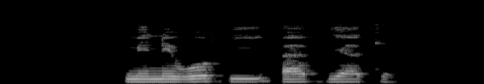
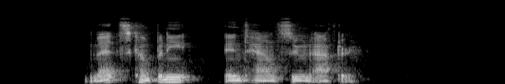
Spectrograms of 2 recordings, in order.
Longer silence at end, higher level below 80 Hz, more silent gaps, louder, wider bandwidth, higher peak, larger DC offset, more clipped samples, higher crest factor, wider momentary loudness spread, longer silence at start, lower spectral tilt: second, 0.95 s vs 1.5 s; second, -76 dBFS vs -60 dBFS; first, 2.71-2.81 s, 3.69-3.74 s vs none; second, -30 LUFS vs -19 LUFS; second, 6.8 kHz vs 9.2 kHz; second, -16 dBFS vs -2 dBFS; neither; neither; about the same, 16 dB vs 18 dB; first, 14 LU vs 11 LU; first, 1.25 s vs 0.9 s; first, -7 dB/octave vs -5.5 dB/octave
